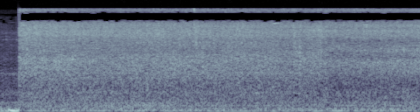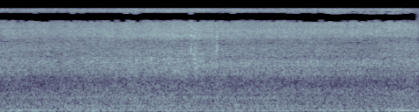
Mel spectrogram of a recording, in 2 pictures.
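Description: Steady outdoor background noise: an even, constant hiss and rumble with no distinct events.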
